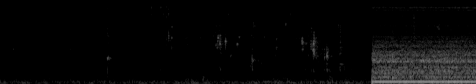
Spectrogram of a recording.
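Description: Thick sauce pours and drips into a bowl.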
